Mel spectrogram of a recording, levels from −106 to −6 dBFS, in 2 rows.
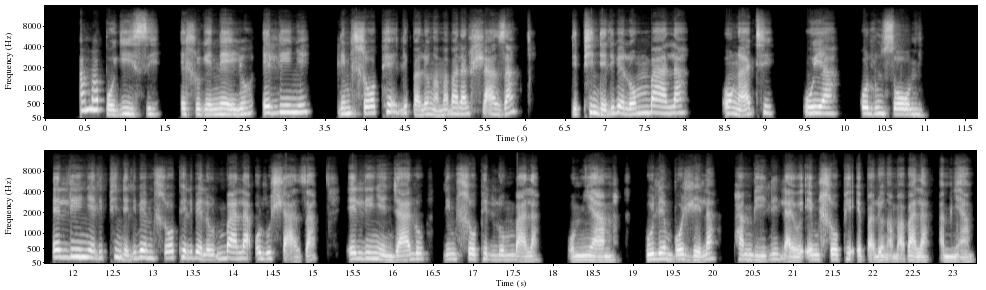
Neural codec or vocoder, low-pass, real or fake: vocoder, 44.1 kHz, 128 mel bands every 256 samples, BigVGAN v2; 14.4 kHz; fake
